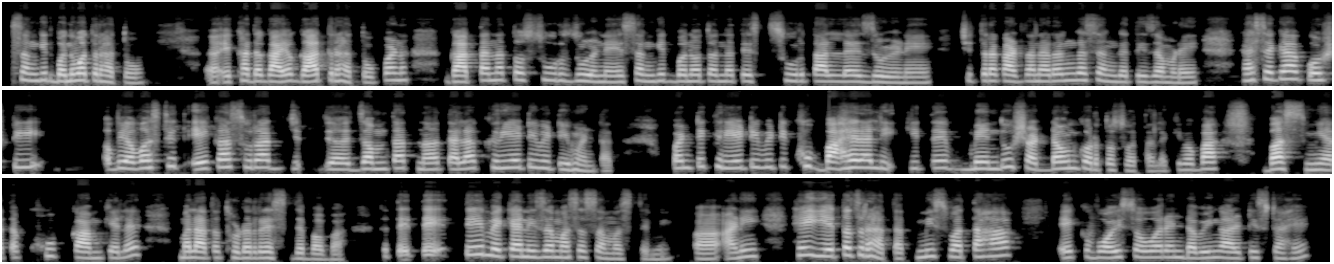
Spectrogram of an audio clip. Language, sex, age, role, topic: Marathi, female, 35-39, guest, कलात्मक अडथळा आल्यावर तुम्ही काय करता?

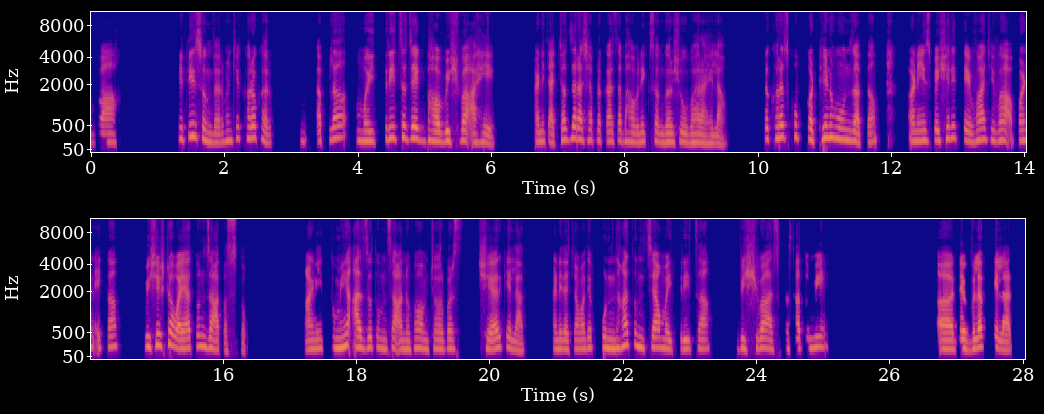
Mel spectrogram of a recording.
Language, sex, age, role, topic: Marathi, female, 45-49, host, भावनिक संघर्षानंतर पुन्हा विश्वास कसा बांधता?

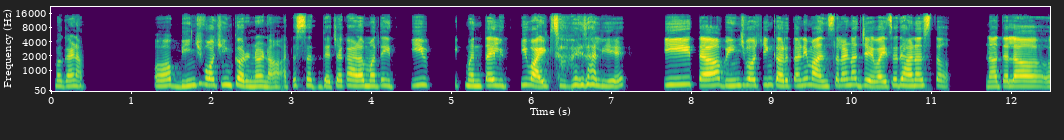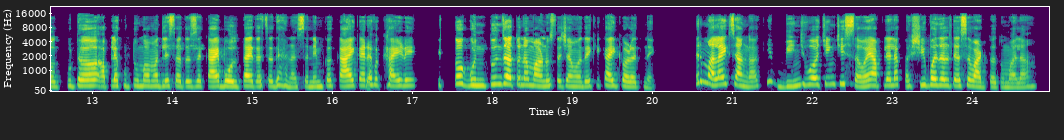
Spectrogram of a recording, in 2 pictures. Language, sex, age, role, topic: Marathi, female, 20-24, host, बिंजवॉचिंगची सवय आपल्याला कशी बदलते, असं तुम्हाला वाटतं?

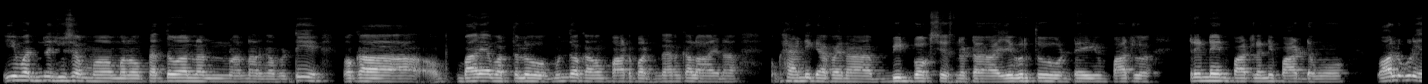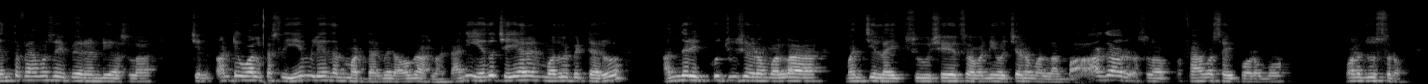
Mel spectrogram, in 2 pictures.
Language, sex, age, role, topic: Telugu, male, 20-24, guest, ఇంటర్నెట్‌లో కొత్త ట్రెండ్ వస్తే మీ అభిరుచులపై అది ఎలా ప్రభావం చూపుతుంది?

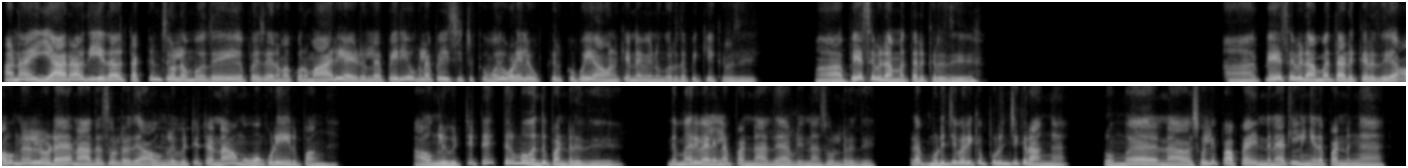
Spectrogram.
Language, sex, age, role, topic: Tamil, female, 35-39, guest, குழந்தைகள் இடையூறு செய்யும்போது நீங்கள் அதை எப்படிச் சமாளிக்கிறீர்கள்?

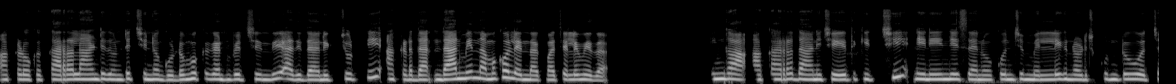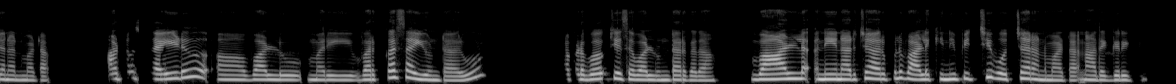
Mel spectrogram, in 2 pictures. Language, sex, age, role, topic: Telugu, female, 20-24, guest, ఒకసారి మీరు మార్గం తప్పిపోయినప్పుడు మీ అనుభవం ఎలా ఉండింది?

